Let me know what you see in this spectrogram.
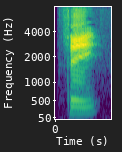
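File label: "fei", Cantonese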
